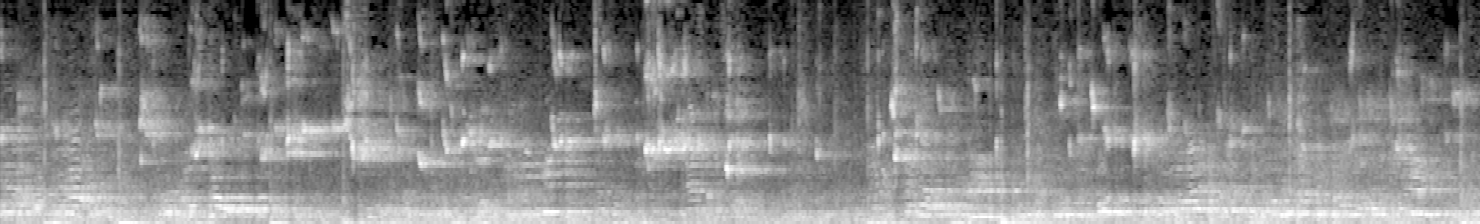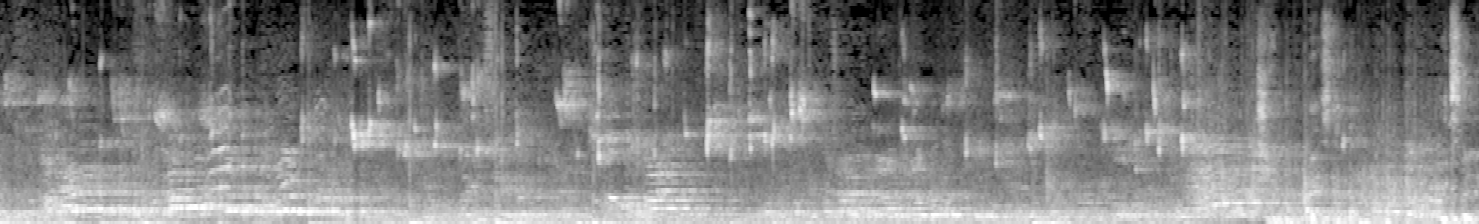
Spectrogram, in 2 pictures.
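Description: Court sound of a live basketball game in a large, echoing hall: a basketball bouncing on a hardwood floor and players' voices calling out.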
